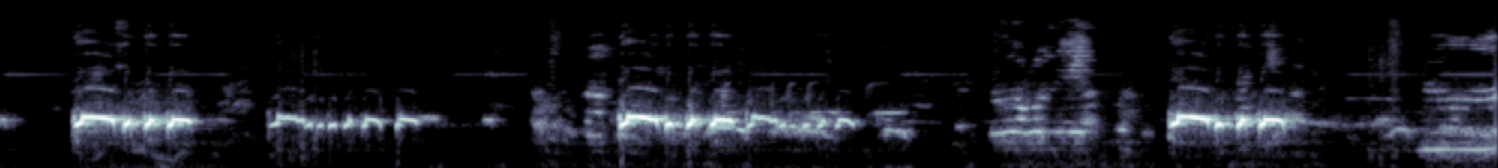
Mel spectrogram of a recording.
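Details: Zebra dove manggung at night: repeated phrases of vibrating, bubbling coos, about four phrases in ten seconds with short silences between, and a faint low note at the close.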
